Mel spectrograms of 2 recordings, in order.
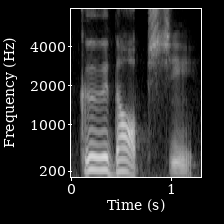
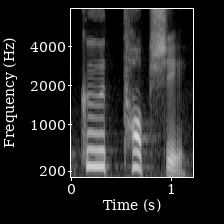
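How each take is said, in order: First: The middle consonant sounds like a D. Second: The middle consonant sounds like a T. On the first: The speaker calls it right. "it T would become more D" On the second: The speaker calls it wrong. "Instead of"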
